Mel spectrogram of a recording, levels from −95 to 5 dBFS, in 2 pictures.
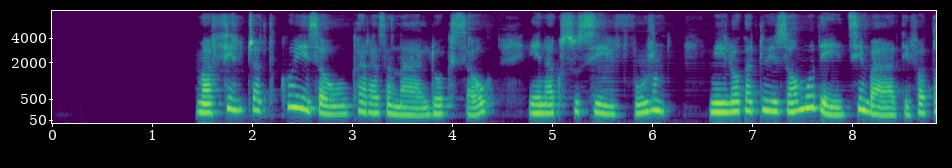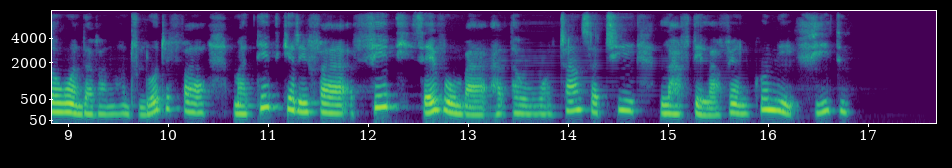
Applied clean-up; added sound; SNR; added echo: neural mask model DeepFilterNet 3.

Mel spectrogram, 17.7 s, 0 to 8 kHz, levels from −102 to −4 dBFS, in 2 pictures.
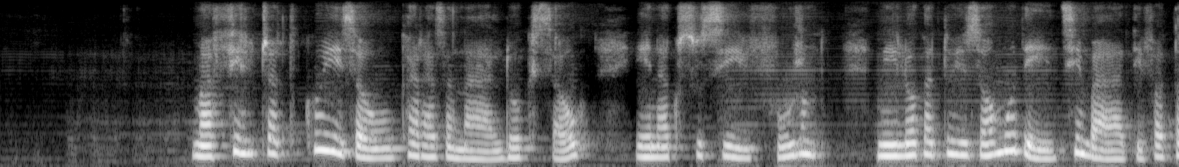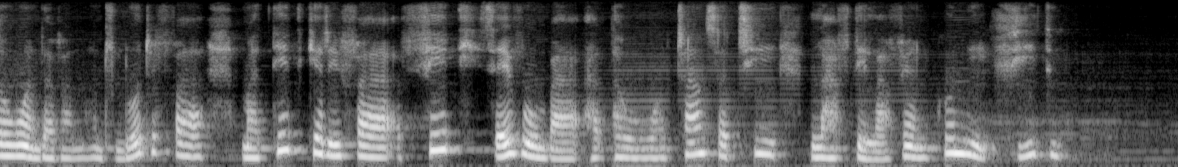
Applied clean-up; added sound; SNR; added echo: neural separator model SepFormer DNS4.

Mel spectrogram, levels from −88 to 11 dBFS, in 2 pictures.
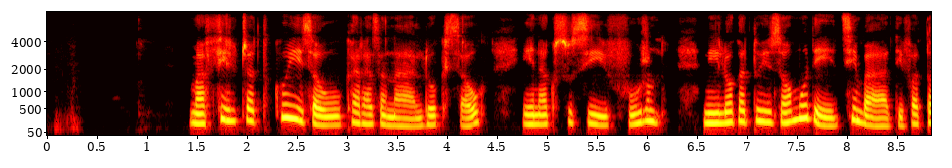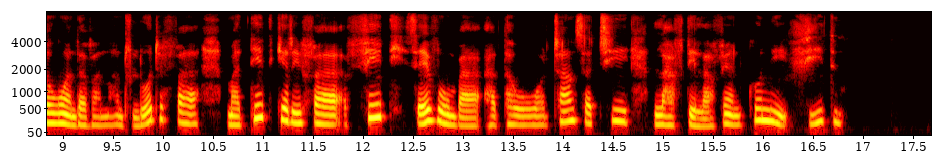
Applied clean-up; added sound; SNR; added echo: none; none; none; none.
